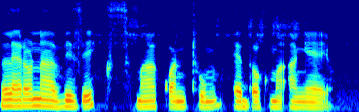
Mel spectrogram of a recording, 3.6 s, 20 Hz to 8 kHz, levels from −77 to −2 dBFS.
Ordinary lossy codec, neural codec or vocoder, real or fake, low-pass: none; none; real; none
